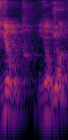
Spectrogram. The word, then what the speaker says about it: Joop!: be pronounced yeah yeah and so it's not juice yeah it's jop yeah yeah it's spelled Jupiter it's yup y-o-p-e um again with this with this version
